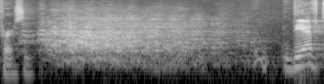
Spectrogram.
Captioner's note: laughter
